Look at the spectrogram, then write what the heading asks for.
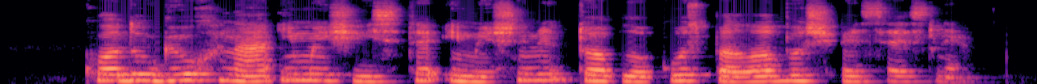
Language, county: Lithuanian, Vilnius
